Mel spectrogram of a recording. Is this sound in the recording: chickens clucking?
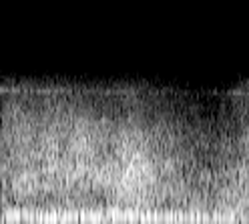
no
